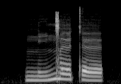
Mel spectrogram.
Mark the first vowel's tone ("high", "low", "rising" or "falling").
rising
